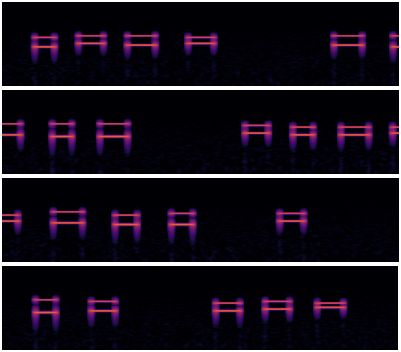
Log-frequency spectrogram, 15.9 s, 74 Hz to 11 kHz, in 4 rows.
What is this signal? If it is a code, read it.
DTMF, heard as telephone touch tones, dialled by hand, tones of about 250 ms. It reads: 5#90 9633 8447612 8 35 48*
